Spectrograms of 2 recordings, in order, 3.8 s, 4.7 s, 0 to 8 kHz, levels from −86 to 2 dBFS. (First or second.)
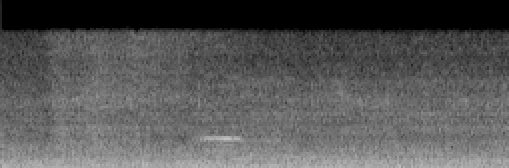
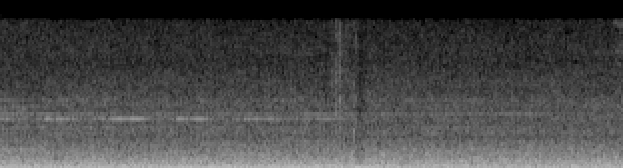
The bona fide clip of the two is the second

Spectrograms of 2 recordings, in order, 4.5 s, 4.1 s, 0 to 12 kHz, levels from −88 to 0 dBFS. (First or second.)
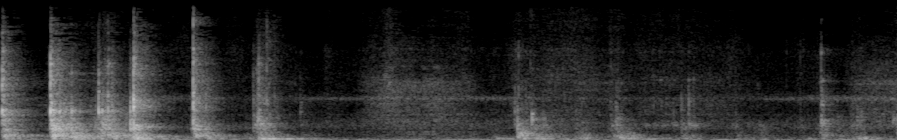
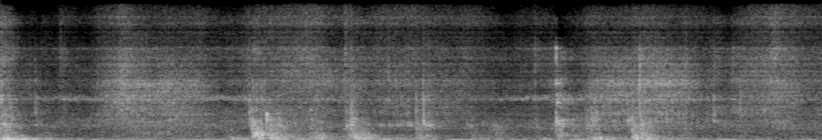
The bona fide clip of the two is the first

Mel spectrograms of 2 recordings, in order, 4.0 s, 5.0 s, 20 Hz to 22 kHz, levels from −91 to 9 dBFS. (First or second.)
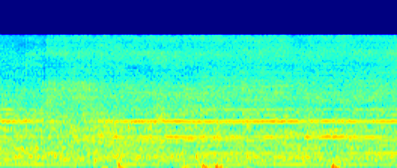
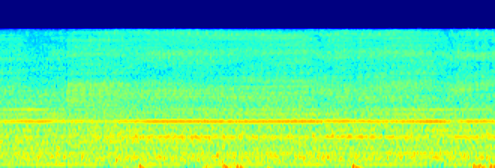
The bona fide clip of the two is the second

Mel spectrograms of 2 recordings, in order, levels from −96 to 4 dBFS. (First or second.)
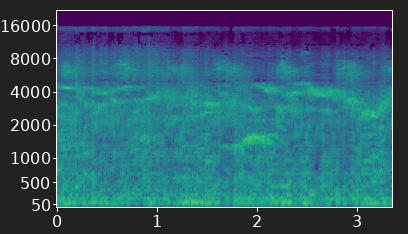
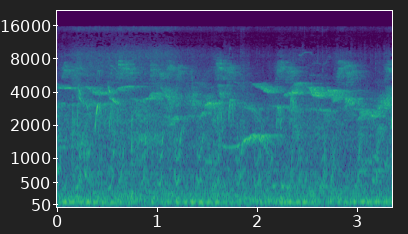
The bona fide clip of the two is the second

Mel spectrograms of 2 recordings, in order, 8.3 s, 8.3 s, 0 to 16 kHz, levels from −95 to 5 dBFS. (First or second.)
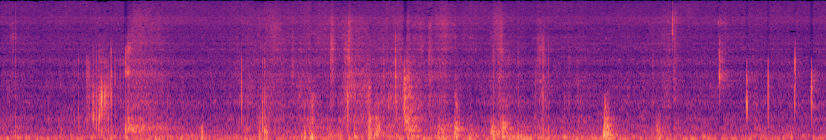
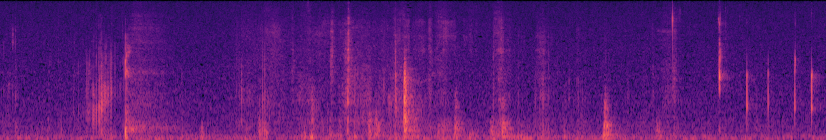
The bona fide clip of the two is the second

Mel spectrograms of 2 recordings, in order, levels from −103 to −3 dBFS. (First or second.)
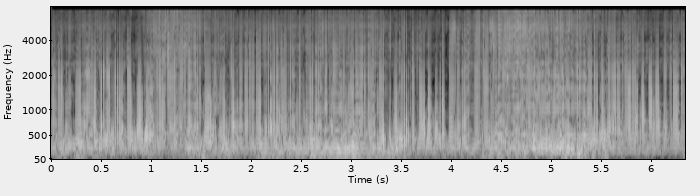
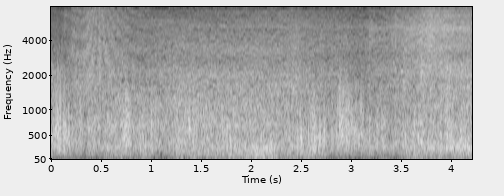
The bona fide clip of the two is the second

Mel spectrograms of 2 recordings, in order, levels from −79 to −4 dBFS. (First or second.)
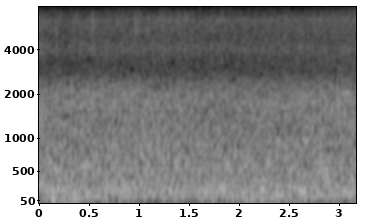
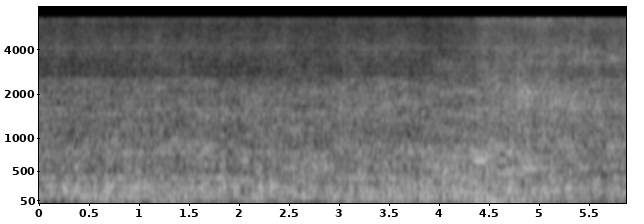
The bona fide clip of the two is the first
